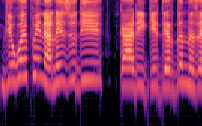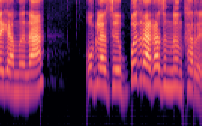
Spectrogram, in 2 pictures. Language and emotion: Bodo, angry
